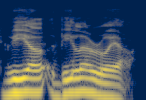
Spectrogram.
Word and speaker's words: Villarroel: VA Royale is how you say it by the way. Okay. Villa Royale.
